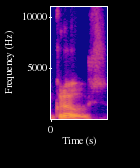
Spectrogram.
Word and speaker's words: Croce: di cuenta de que mucha gente pronuncia su apellido como james crouch y entonces ahora estoy más acostumbrado a decir la forma estadounidense y entonces me va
